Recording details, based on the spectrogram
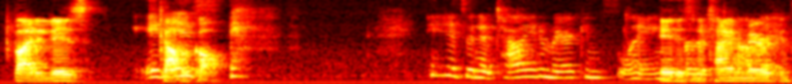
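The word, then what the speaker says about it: capicola: Goble gal it's pronounced gabble it's spelled that way with the c but it is gabble it is an Italian American slang it is an Italian American slang version but that's what it's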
